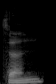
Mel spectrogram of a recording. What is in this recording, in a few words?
"zen2", pinyin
